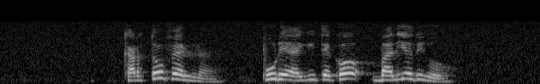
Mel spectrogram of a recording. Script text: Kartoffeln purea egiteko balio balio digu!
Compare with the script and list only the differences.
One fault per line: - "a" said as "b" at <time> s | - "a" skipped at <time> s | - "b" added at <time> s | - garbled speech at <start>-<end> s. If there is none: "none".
- "balio" skipped at 4.2 s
